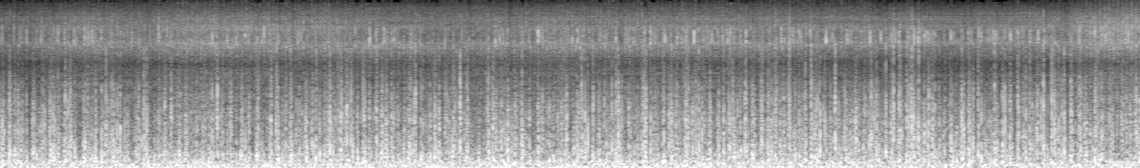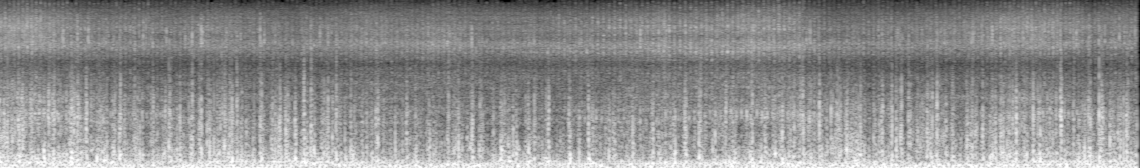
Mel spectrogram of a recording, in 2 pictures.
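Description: Wind rushing over the microphone with a vehicle's engine and road noise beneath, loud and steady.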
